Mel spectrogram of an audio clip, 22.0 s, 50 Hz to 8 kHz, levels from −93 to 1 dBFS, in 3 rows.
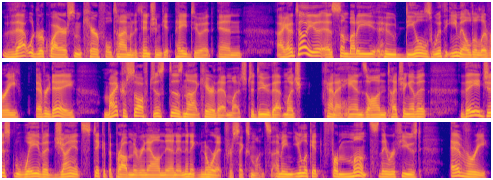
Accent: American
